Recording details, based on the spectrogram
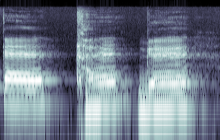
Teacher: जब भी हम कै वाली लाइन बोलते हैं, कै वर्ण वाली लाइन बोलेंगे, तो यहाँ पर कंठ के ऊपर ज़्यादा जोर पड़ने वाला। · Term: कंठ वाले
